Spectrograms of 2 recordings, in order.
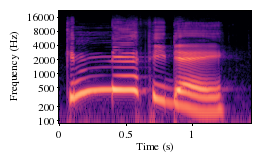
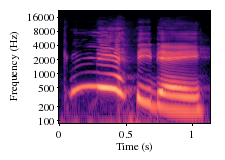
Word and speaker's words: Gnathiidae: Using lights to attract organisms in shallow water in 2021, Sickle and other researchers attempted to collect Gnathidae, which is spelled G-N-A-T-H-I-I-D-A-E. Gnathidae. – Is that once a year? – Tiny larvae. – Gnathidae.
